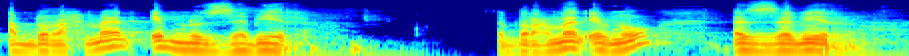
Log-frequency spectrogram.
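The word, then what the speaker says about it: الزبير: Abdurrahman ibnu Az-Zabir ini satu-satunya tulisannya sama dengan Zubair, tapi bacanya adalah Az-Zabir. Pada umumnya Zubair ya.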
